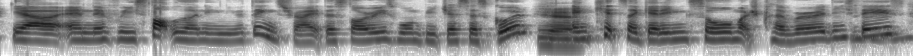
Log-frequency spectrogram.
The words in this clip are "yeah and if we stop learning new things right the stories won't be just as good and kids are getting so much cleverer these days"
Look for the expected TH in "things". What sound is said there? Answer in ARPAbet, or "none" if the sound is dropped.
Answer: T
